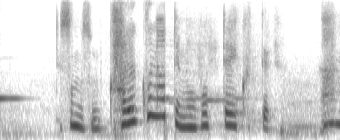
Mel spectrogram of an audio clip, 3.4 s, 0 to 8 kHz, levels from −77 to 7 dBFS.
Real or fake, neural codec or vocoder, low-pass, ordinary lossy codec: fake; codec, 16 kHz, 1 kbps, X-Codec, HuBERT features, trained on balanced general audio; none; none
